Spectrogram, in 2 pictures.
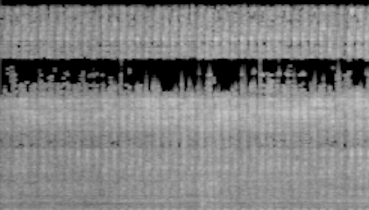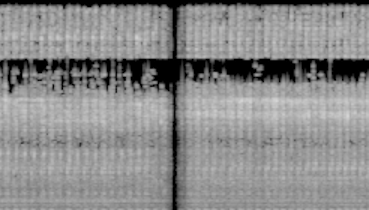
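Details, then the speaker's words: Honda Beat carburetor scooter just started after replacing valve rocker arms and pins: even, steady idle putter, no top-end tapping over exhaust beat; loud head noise from before is gone, engine quiet. "suara motor ini udah adem lagi ya lihatnya udah nggak ada suara Aduh suara berisik lagi kayak sebelumnya itu kalau nyala tuh berisik banget"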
